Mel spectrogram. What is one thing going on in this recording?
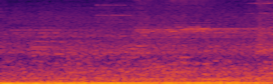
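Puffed rice pours into a plastic mug.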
